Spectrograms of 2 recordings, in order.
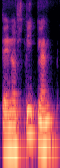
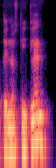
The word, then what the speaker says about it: Tenochtitlan: Entonces, por eso escuchan muchas veces que le dicen Tenochtitlan o Tenochtitlán. La diferencia es que uno lo están pronunciando en náhuatl y el otro lo están pronunciando en español, ¿verdad?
